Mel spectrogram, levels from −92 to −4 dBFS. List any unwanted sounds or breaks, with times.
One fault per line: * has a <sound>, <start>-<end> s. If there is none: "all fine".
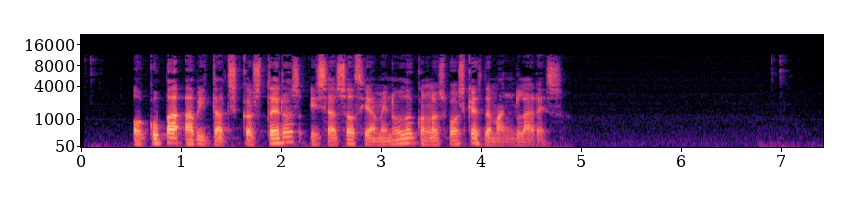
all fine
